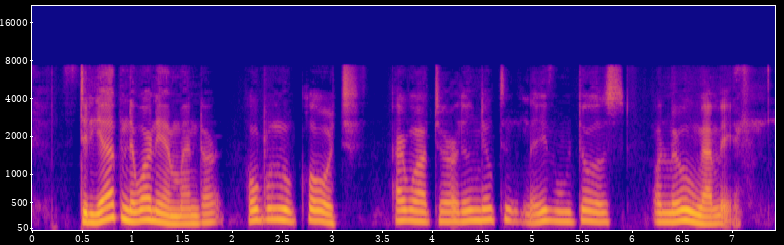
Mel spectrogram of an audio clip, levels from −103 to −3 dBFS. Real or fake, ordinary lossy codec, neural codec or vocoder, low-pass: fake; none; codec, 16 kHz, 0.5 kbps, FunCodec, trained on LibriTTS, 25 frames a second; 7.2 kHz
